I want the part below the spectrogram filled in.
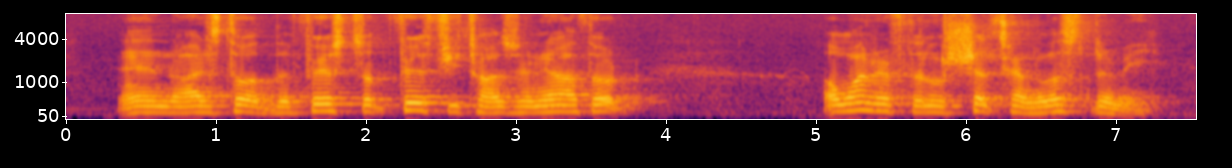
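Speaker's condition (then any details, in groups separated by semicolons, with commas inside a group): Multiple sclerosis; progressive, diagnosed about 13 years ago; drunk-sounding speech as fatigue builds through day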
